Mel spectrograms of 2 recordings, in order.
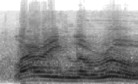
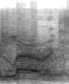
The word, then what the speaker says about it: LaRue: He presents a drum crafted by Larry LaRue is probably the correct pronunciation, but since he always referred to himself as Larry Larrix, that's what I'm going to call him.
